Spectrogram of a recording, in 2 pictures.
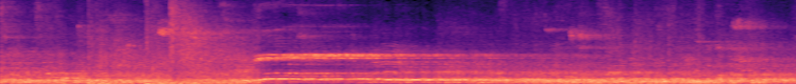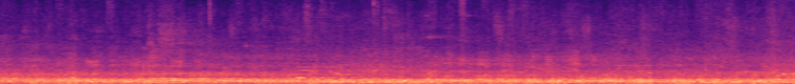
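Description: Men shout and call out across a large echoing hall.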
